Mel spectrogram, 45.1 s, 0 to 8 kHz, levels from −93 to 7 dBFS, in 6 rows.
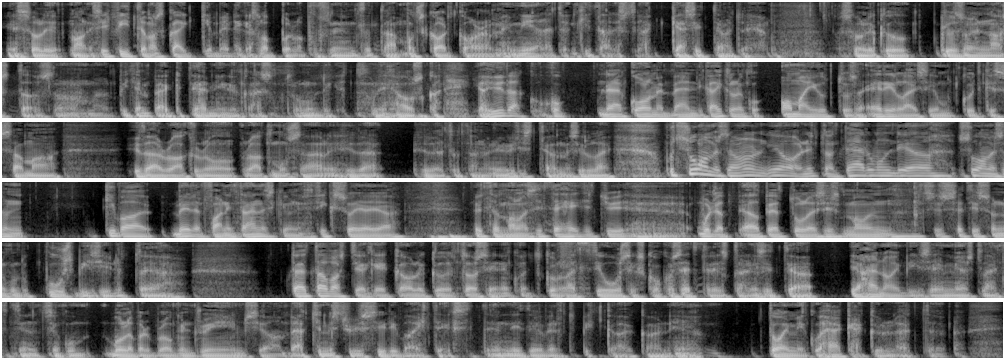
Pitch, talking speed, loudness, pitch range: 90 Hz, 185 wpm, -22 LUFS, 80-105 Hz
